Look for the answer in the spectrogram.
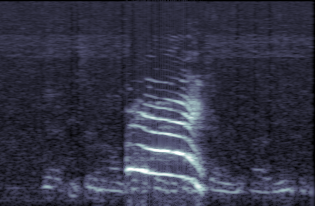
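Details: Caged pet African grey parrot babbling during its usual bedtime routine of settling down; soft low murmurs, then a loud harmonic squawk that slides downward for about three-quarters of a second, followed by more quiet murmuring.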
